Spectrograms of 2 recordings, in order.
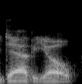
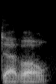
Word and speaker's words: Davieau: name correctly oh oh most people say davo but it's really supposed to be pronounced Devo the way you did it so thank you for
